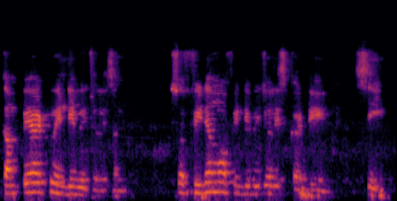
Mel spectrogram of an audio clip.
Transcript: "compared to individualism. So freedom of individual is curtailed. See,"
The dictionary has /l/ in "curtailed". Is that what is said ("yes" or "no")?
no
